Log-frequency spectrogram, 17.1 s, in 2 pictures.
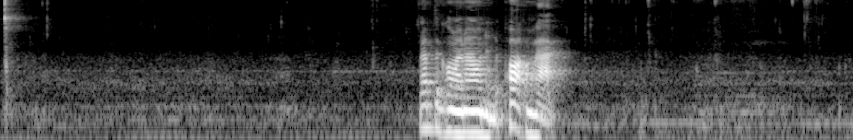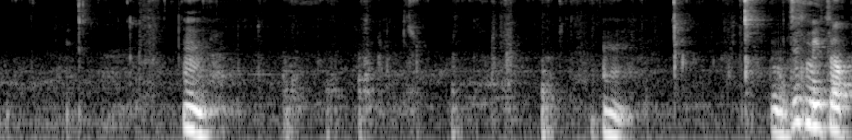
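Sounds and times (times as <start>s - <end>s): soft chewing: 0.0s - 4.3s, 5.7s - 17.0s
person murmuring: 10.4s - 10.8s, 14.6s - 14.9s.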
